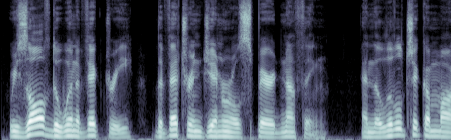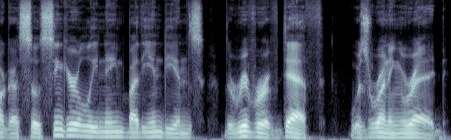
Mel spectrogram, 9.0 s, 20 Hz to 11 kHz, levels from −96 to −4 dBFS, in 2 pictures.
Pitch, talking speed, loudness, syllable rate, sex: 100 Hz, 180 wpm, -19 LUFS, 6.1 syllables/s, male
